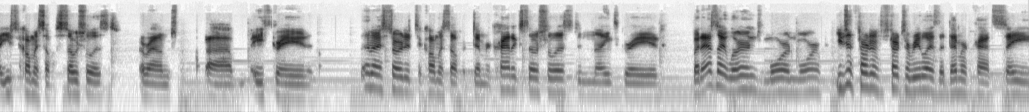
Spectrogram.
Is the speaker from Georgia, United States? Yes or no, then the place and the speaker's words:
yes; Atlanta, Georgia, United States; I was born and raised here in Atlanta, and I went to college in Knoxville.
